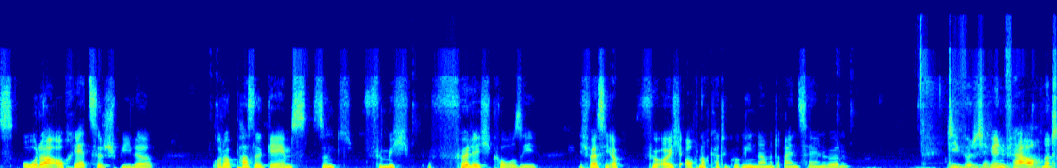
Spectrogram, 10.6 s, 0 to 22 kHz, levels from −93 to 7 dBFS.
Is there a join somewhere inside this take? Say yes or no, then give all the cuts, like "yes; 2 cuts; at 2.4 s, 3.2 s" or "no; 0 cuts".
yes; 2 cuts; at 7.1 s, 9.5 s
